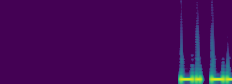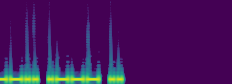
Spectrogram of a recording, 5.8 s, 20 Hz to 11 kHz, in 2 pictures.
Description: Morse code, heard as a keyed tone, about 25 wpm, 700 Hz. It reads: N8JI
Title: USA Call Signs - 4 Characters - Repeated 3x - 25wpm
